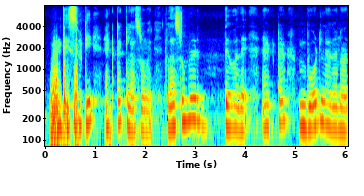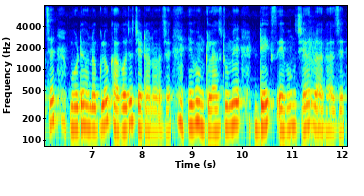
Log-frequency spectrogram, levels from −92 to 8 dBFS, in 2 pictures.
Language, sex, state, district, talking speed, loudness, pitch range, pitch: Bengali, male, West Bengal, Kolkata, 105 wpm, -19 LUFS, 145-175 Hz, 155 Hz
